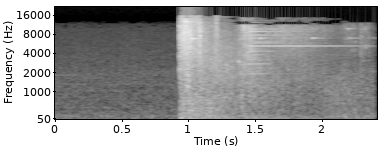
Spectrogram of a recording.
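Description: A sniper rifle fires a loud, sharp shot that echoes away.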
